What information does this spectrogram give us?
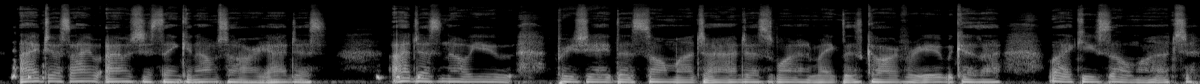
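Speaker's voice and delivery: put-on soft-guy voice. Showing how he acts in all the movies, do an impression of him being a soft guy. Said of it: "that's my impression of every time he tries to be a soft guy".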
